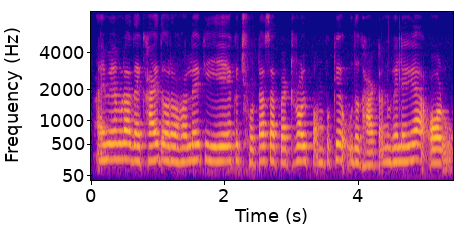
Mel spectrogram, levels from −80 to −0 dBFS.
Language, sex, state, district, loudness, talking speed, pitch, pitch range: Maithili, female, Bihar, Katihar, -17 LUFS, 230 wpm, 235 Hz, 220-245 Hz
